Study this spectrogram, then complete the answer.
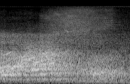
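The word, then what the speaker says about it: الْعَصْر: contoh Wal as Wal asr asr asr jadi ketika asr ro mulut membuka ujung lidah miring ke atas bertemu langit-langit seperti yang digambar walasr walasr asr as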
